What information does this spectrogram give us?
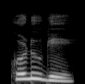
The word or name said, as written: ಕೊಡುಗೆ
